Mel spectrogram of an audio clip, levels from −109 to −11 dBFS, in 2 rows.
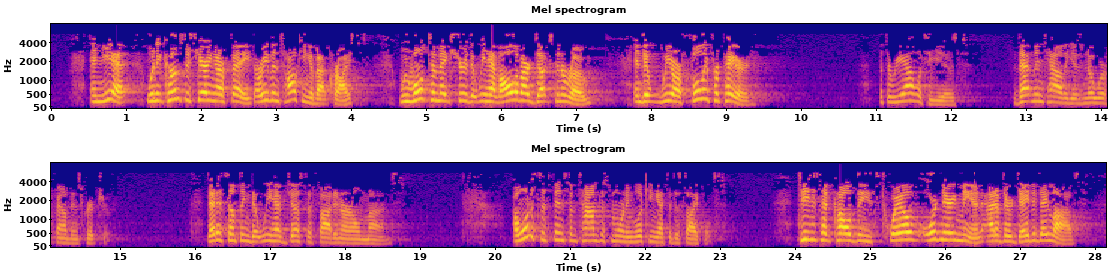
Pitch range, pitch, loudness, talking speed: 170-255 Hz, 225 Hz, -19 LUFS, 180 wpm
